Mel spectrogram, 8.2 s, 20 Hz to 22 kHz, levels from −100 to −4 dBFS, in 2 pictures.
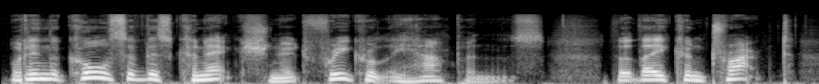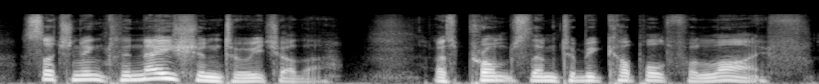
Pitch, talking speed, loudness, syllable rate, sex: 150 Hz, 200 wpm, -18 LUFS, 5.5 syllables/s, male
